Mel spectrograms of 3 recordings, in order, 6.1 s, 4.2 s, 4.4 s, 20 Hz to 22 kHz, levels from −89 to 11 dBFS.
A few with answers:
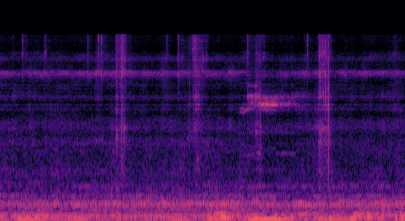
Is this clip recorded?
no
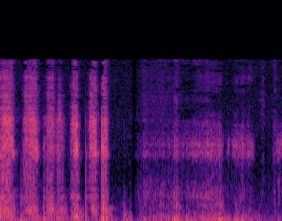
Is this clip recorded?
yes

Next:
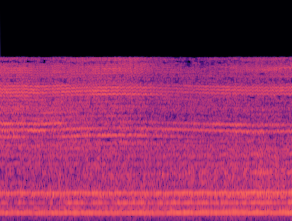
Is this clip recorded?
yes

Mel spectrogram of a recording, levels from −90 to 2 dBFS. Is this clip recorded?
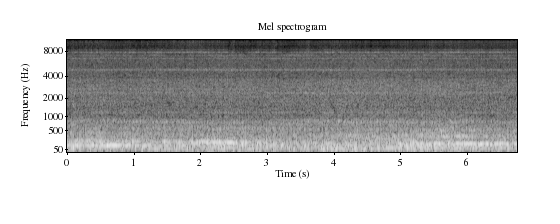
no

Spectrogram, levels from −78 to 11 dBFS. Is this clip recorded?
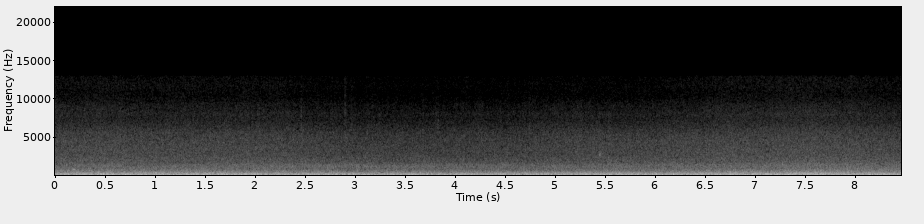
yes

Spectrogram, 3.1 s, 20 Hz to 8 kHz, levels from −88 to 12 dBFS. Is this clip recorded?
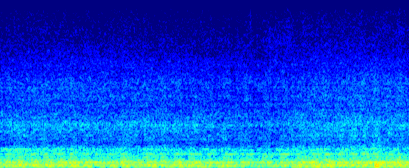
no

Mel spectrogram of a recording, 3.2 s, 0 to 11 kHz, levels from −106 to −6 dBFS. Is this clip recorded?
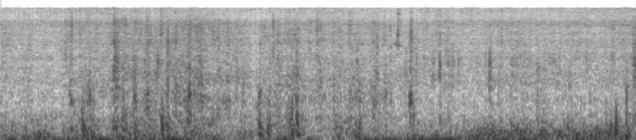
yes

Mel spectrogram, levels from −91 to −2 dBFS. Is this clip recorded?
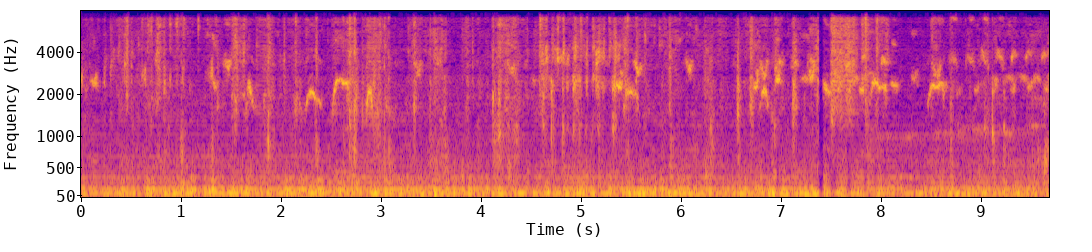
no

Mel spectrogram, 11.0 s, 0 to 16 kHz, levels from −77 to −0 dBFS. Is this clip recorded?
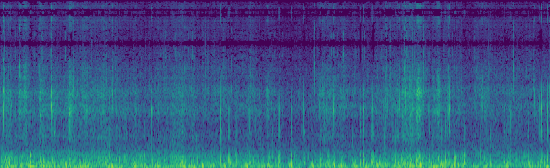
yes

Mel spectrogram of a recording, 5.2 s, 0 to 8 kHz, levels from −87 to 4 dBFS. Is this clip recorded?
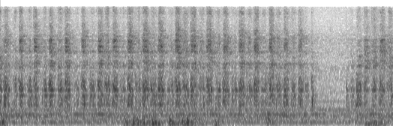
yes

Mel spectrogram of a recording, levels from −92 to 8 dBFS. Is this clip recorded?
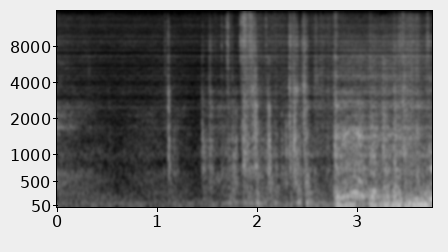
no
